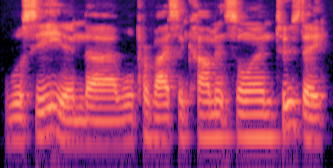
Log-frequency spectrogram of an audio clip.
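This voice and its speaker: A man's voice: medium pitch, unhurried, darkish tone. A man with a congested, head-cold voice hosting a solo sports podcast, giving opinionated commentary in a conversational way. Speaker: podcast host. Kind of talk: solo football commentary and predictions.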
